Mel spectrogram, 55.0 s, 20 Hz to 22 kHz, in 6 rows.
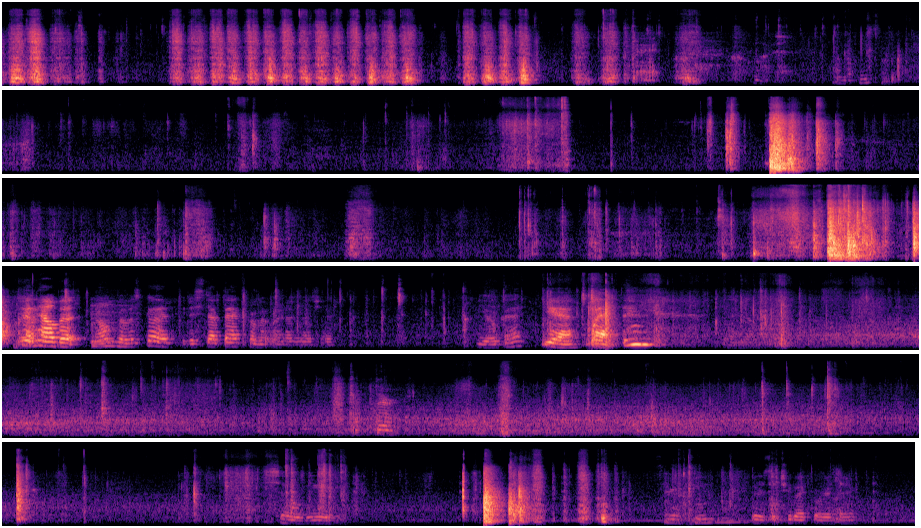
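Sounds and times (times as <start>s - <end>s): hand saw cutting: 0.0s - 7.0s
drywall crackling and crunching: 0.0s - 54.6s.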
